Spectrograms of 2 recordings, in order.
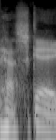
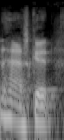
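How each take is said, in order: First: The name is said with a French-style pronunciation. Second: The name is said with a plain English pronunciation. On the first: The speaker calls it wrong. "I always want to say Haskett because it looks like it should be French" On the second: The speaker calls it right. "But no"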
